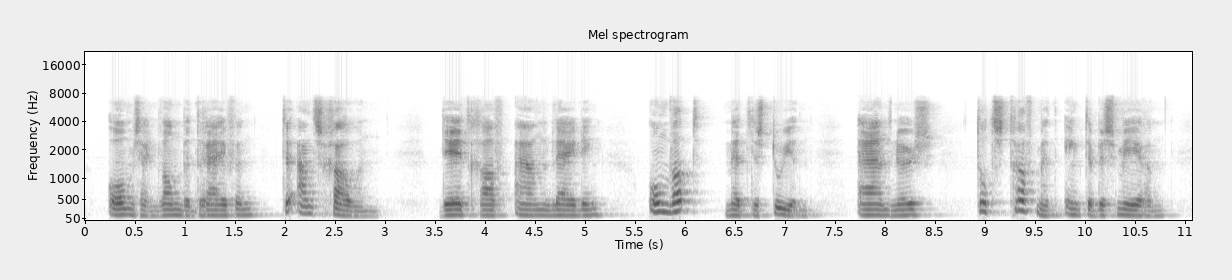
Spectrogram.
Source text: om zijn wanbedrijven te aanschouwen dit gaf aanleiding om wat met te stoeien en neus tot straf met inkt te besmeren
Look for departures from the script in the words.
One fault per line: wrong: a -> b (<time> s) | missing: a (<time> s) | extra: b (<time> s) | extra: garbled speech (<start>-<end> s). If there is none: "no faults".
no faults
